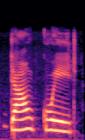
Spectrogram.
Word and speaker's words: downgrade: for example is the word downgrade so the primary stress is on the second word great and the secondary stress is on the first word down okay that's all for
